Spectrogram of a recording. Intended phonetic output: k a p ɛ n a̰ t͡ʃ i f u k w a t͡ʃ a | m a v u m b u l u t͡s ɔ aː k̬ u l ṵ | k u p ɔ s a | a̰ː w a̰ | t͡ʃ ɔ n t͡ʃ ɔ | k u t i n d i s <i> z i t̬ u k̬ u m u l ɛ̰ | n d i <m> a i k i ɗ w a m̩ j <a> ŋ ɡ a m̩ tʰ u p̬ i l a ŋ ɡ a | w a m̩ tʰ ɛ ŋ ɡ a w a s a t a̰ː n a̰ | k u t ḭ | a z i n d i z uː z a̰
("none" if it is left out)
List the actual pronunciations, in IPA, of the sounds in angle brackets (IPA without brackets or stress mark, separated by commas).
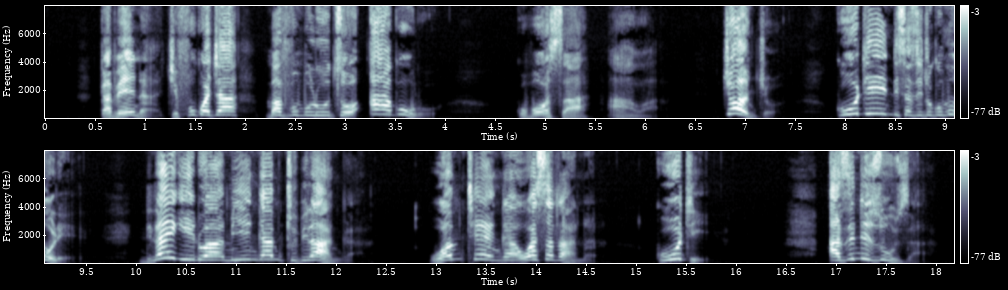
a, n, i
